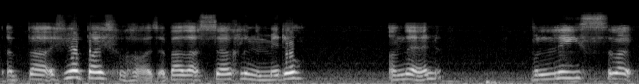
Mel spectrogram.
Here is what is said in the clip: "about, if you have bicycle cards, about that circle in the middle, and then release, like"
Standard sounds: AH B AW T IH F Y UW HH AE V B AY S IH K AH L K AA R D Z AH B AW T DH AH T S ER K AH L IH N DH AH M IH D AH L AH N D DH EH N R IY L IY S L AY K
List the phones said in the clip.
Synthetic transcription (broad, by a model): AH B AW T IH F Y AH B AY S IH K AH L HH AA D AH B AW T DH AH T S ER K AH L IH N DH AH M IH D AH L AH N DH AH N R IY L IY S L AY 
